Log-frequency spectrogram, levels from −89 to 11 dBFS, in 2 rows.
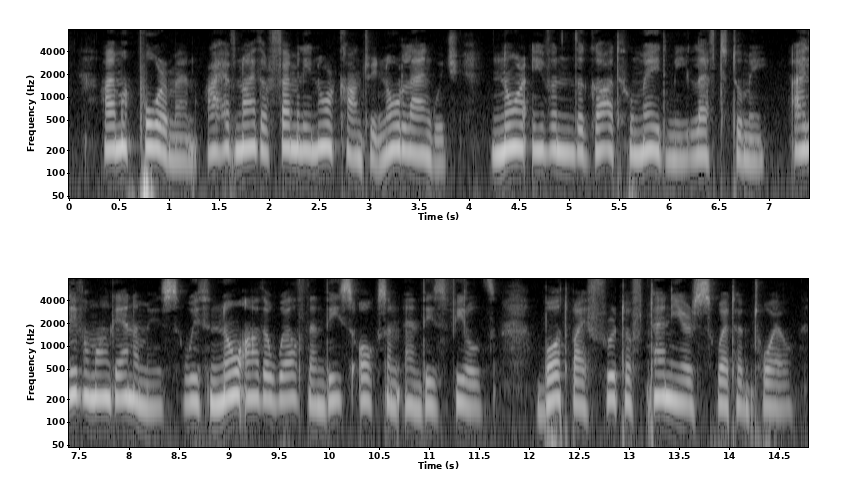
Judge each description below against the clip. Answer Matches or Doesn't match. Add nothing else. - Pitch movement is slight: Doesn't match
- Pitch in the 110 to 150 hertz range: Doesn't match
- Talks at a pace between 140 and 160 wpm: Doesn't match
